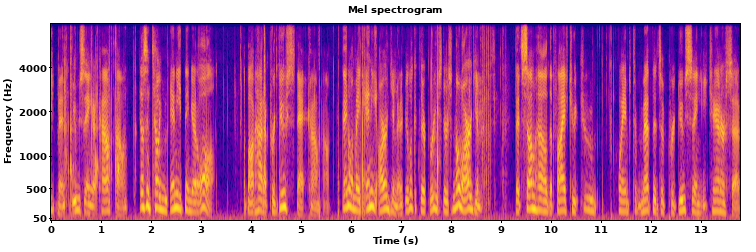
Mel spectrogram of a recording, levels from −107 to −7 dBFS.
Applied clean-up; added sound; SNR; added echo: neural diffusion model UNIVERSE++.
